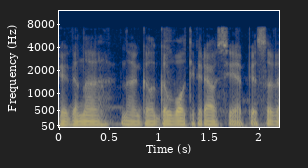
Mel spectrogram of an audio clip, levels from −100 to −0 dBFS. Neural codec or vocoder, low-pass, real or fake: codec, 16 kHz, 8 kbps, FunCodec, trained on Chinese and English, 25 frames a second; 7.2 kHz; fake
